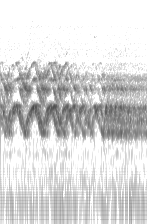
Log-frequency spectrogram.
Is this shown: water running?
no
